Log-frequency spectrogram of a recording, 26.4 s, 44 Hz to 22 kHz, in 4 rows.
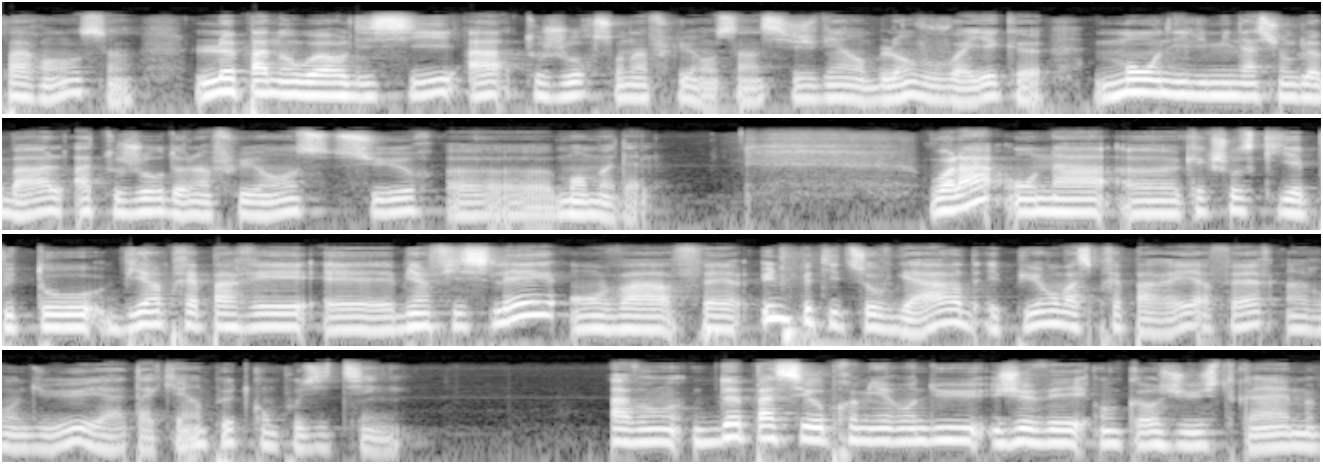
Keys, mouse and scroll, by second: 3.5 click, 12.4 click, 18.1 ctrl+s.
